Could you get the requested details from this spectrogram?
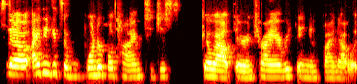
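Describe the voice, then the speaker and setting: A woman's voice with ordinary pitch variation at a fairly quick pace. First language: not English. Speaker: college student. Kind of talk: panel discussion.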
